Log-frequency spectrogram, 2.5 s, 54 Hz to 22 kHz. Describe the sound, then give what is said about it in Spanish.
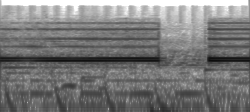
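A loud, steady emergency alert tone blares from a phone, a harsh buzzing pitch with harmonics, cutting out for half a second before resuming just as loud, with no one speaking; a red alert warning of AEMET's maximum alert from 9 o'clock, heavy rain, and suspended school, sports and day-centre activity. “avisando de la máxima alerta de la EMET que entra en vigor a partir de las 9.”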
